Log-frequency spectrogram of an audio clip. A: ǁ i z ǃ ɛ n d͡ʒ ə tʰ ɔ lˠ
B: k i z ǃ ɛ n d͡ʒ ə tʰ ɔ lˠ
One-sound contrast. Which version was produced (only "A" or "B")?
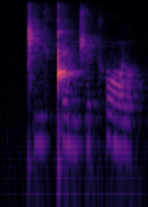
A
